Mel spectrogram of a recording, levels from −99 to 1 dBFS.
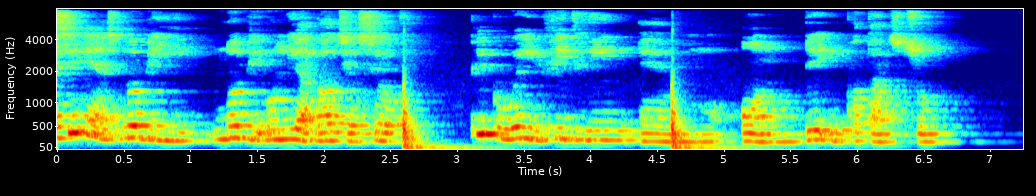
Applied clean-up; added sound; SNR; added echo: none; Knock; 8 dB; reverberation time 0.5 s.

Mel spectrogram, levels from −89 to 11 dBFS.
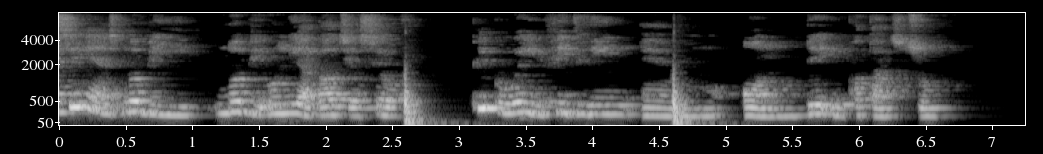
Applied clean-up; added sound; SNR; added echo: classical method WPE with log-MMSE.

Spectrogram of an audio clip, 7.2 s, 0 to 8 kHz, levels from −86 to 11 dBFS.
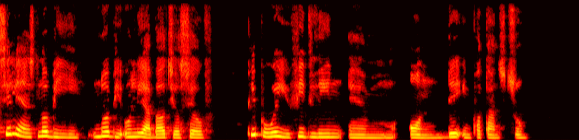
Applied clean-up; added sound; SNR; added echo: none; none; none; none.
